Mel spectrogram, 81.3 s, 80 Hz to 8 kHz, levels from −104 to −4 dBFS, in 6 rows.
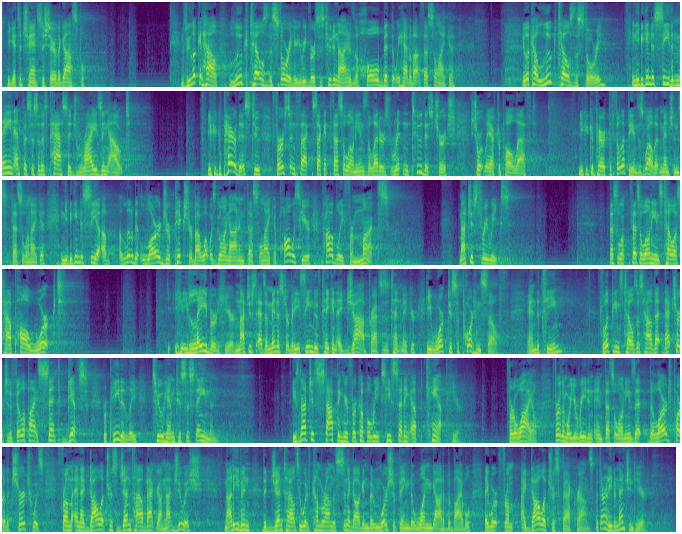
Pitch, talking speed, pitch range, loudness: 140 Hz, 175 wpm, 120-160 Hz, -21 LUFS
